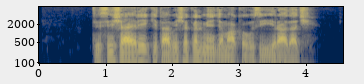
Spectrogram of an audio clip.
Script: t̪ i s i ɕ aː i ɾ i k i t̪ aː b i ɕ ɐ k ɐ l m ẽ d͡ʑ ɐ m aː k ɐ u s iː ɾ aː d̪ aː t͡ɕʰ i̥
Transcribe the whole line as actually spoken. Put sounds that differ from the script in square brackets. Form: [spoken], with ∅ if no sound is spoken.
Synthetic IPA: t̪ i s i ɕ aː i ɾ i k i t̪ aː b i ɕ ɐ k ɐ l m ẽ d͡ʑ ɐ m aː k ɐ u s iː ɾ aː d̪ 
